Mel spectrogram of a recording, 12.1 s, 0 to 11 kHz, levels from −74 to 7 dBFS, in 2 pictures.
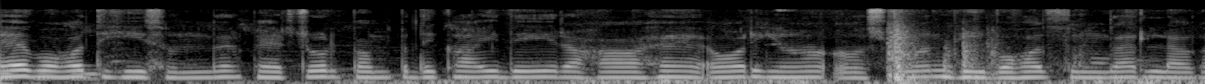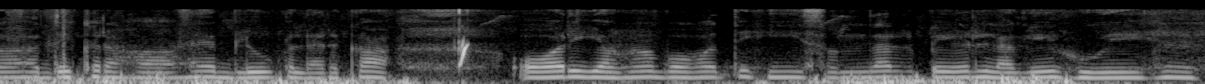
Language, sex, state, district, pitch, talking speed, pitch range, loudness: Hindi, female, Rajasthan, Churu, 185 Hz, 160 wpm, 175-195 Hz, -22 LUFS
